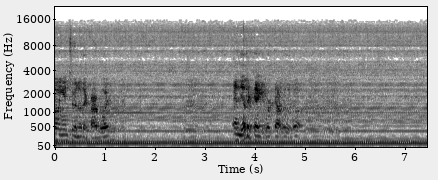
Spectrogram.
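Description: An electric filter pump hums.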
